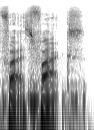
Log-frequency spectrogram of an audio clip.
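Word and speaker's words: Faxe: Fact, I don't know how you pronounce that because it's F-A-X-E. – Danish. – F-A-X-E. I'm going to say facts. – Yeah, facts. It's like some sort of like Danish Viking beer, but it's a 1 litre can of 10% madness.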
